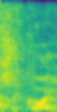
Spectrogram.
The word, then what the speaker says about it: Shakur: So go ahead and go on YouTube, Shakur. You know how it's spelled. Utah with a P, Shakur like Tupac.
